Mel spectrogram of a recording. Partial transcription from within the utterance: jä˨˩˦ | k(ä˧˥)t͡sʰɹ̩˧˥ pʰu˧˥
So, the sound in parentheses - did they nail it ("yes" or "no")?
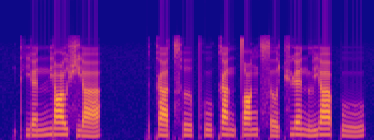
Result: yes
